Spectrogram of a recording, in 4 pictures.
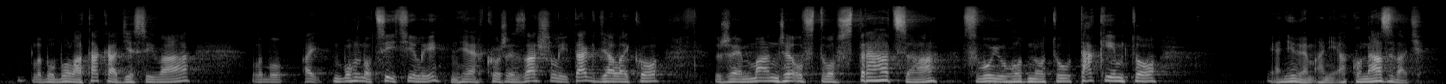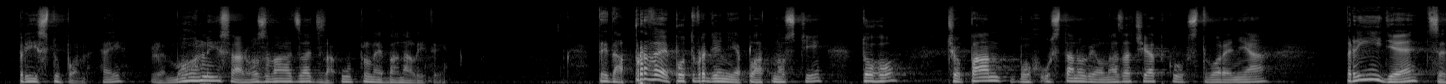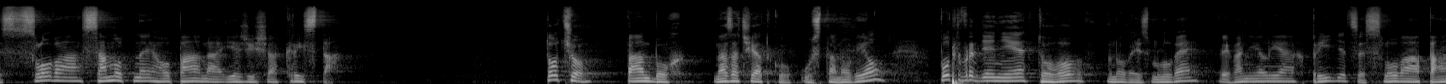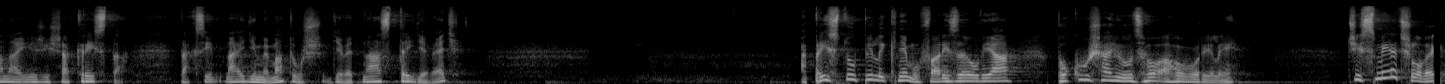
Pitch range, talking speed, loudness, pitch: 115-155 Hz, 95 wpm, -30 LUFS, 135 Hz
